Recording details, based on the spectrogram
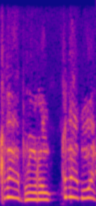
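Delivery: very high little cartoon mouse voice. Explaining a knack from talking to the kids, Mickey Mouse voice. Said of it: "having to go".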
